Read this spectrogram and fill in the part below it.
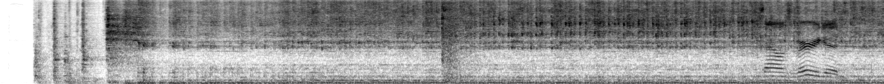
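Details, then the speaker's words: Engine, first start since intake resealed, with exhaust and mufflers refitted: cranks, catches quickly and settles into a steady, deep, even idle with no misses or ticking; sounds proper and healthy, valve cover still to be resealed. "definitely sounds proper now sounds like it looks now so super happy with that"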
